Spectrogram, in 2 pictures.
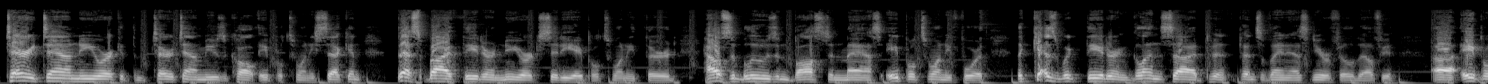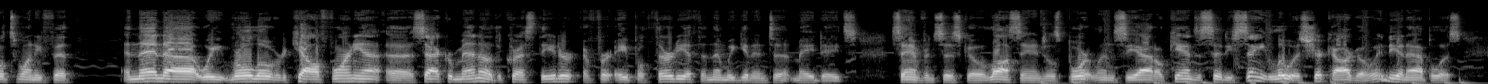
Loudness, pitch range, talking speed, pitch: -19 LUFS, 100-130 Hz, 150 wpm, 115 Hz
